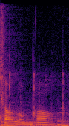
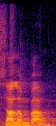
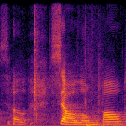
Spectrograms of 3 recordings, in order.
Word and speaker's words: xiaolongbao: Have you had the most famous foods called xiaolongbao? The soup dumplings? Salongbao? Yes. Salongbao? xiaolongbao. Salongbao. Oh my god, I have to work on that pronunciation. Wait, say it again, say it again. 小笼包. Xiaolongbao. Oh my god, so much better.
